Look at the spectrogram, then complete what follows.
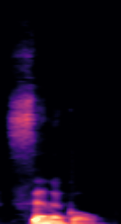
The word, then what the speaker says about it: Senegal: So the last syllable here is the stressed syllable. Senegal. It's the o as in door vowel sound.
